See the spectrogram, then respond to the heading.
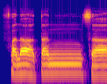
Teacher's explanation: نون کو تھوڑا سا لمبا کریں گے، جزم والی ہے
